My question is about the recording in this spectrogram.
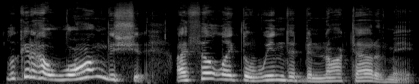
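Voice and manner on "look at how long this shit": exasperated. Real, not acted. Exasperated at the kiss scene.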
